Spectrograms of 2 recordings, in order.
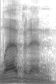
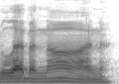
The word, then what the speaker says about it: Lebanon: This is back close to where I lived in Tennessee in a place called Lebanon. That's right. When you're from Tennessee, you call this area Lebanon. Even though it's spelled like Lebanon, it's pronounced Lebanon for the locals.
